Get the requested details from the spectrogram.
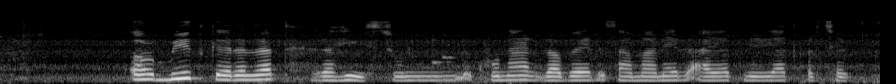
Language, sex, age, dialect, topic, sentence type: Magahi, female, 18-24, Northeastern/Surjapuri, agriculture, statement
